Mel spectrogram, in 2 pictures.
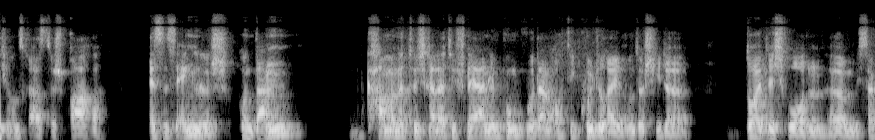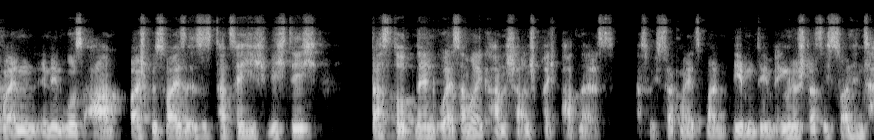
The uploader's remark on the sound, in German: Diese Podcast-Folge ist ein Mitschnitt unseres Webinars auf unserer Plattform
